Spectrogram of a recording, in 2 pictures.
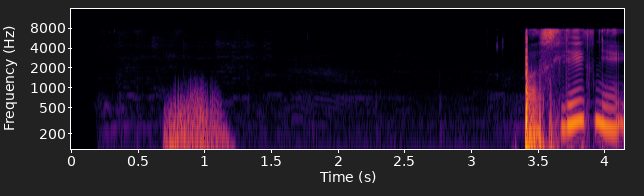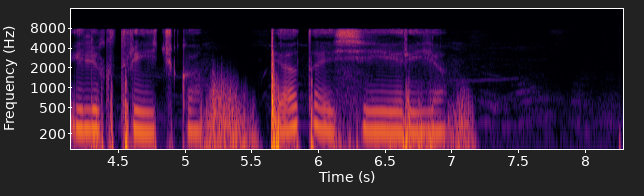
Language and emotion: Russian, neutral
